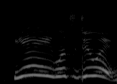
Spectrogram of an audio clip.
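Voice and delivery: bright, peppy mock cheer; imitating an eager mood; excited chirp.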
